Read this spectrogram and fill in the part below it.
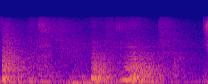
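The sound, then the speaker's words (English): A door is pushed shut, with a dull thud followed by a second knock as it settles into the frame, set against quiet room tone. “Let me just shut the door here.”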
